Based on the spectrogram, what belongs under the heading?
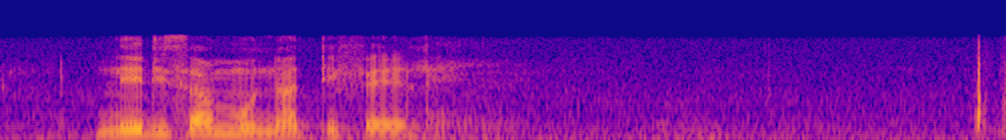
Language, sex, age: Southern Sotho, male, 27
